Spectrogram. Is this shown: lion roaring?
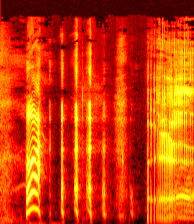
no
